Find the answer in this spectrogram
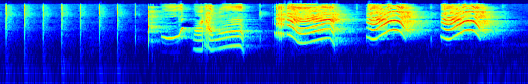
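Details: Talking pet ring-necked parrot in a small room: a run of sharp clicks, then five loud squeaky speech-like syllables with bending, wavering tones, closely spaced.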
